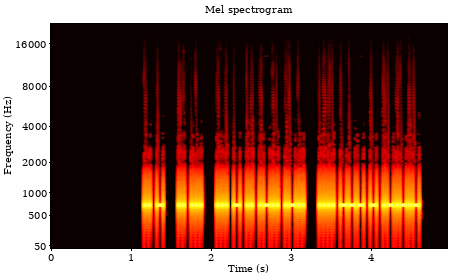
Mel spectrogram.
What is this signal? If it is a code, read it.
Morse code, heard as a keyed tone, about 44 wpm, 700 Hz. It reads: IT IS STILL HOT.
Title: Easy Phrases 45wpm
